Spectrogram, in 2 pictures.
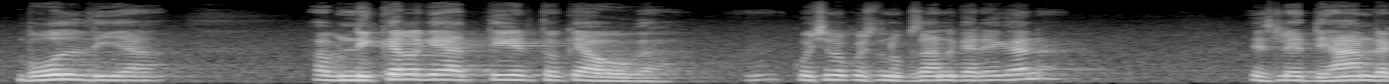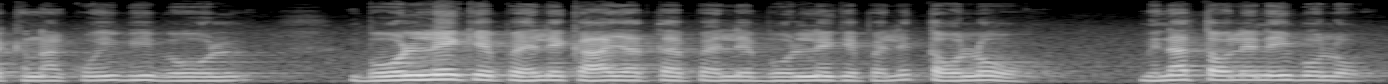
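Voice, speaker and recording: A man's voice: high voice, fairly even intonation, measured pace. A man giving an earnest, admonishing spiritual discourse, quoting imagined listeners to make his points. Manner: earnest, admonishing, with rhetorical quotes. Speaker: spiritual teacher. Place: large hall at a retreat. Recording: echoey hall with faint noise.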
